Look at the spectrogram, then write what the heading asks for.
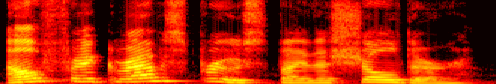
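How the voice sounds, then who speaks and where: A woman's voice: a little high, very animated, slow, pushed and bright. A woman narrating an audio drama from a script as its storyteller.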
